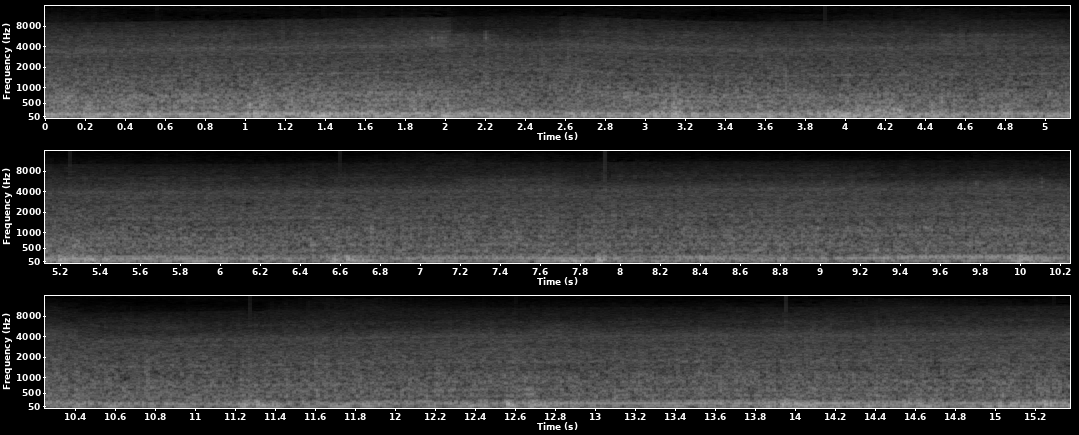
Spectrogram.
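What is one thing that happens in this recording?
A truck's diesel engine rumbles steadily.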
